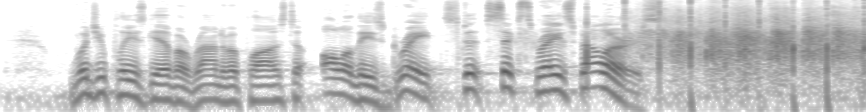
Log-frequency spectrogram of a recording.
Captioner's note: applause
